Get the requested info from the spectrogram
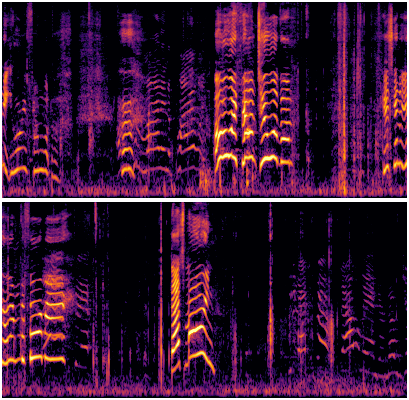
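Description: High-pitched child's voice making wordless excited calls and squeals, some short and a few held for about a second, with scattered short clicks of handling.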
